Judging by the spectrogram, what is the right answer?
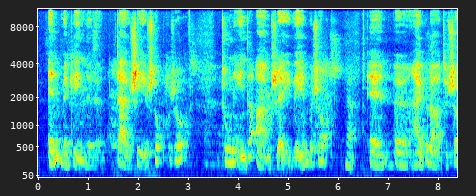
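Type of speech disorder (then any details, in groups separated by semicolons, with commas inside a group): Speech with a voice prosthesis; total laryngectomy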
